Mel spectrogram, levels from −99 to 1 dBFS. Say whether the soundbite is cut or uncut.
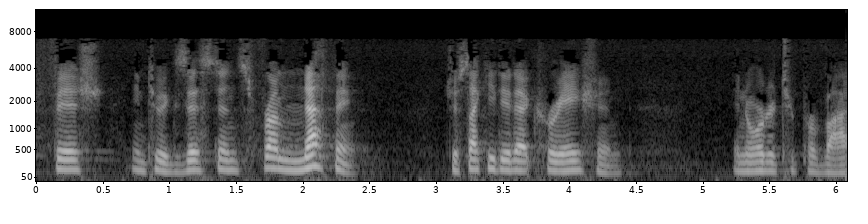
uncut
